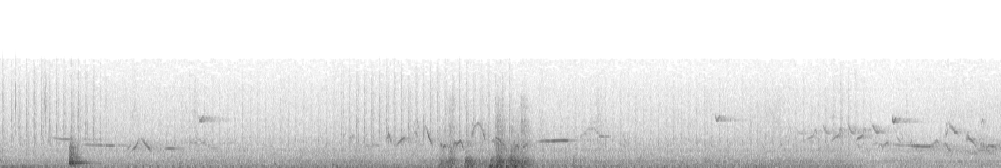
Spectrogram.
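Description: Birds chirping here and there over a steady low hum, with a sharp short sound under a second in and a brief louder noise about five seconds in.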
